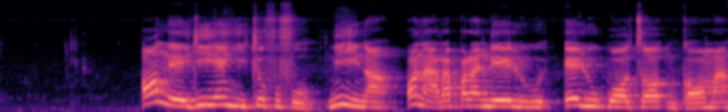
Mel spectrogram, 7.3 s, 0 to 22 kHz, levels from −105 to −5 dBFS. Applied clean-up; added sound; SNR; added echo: none; none; none; none.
